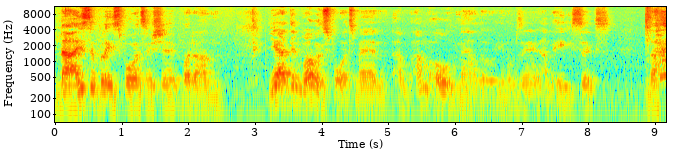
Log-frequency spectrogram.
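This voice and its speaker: A man with a fairly low pitch talks at a fairly slow pace, with ordinary pitch variation and big swings in loudness. Audible room echo is present. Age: 40s. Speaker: YouTube interview show host. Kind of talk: casual interview chat. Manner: animated.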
